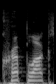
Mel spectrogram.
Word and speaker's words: kreplach: This photo of kreplach, is it kreplach, is that how you pronounce it? – That's correct.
